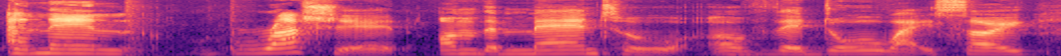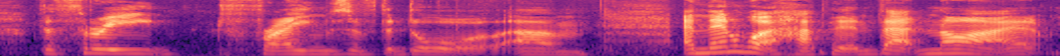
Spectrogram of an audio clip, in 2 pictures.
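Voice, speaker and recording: A woman with a slightly croaky voice explaining a holiday in a casual, meandering way, with many ums and self-corrections. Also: medium pitch, expressive, slow pace, bright, forceful tone. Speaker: video host explaining a holiday. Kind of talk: casual explanatory talk to camera.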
